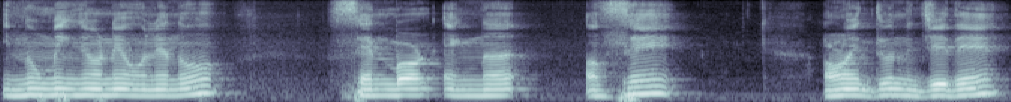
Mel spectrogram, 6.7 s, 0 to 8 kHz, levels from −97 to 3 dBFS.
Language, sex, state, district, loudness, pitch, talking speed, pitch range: Nagamese, male, Nagaland, Dimapur, -15 LUFS, 140 Hz, 60 wpm, 130-145 Hz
